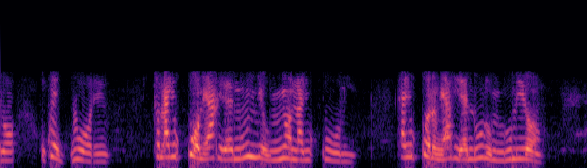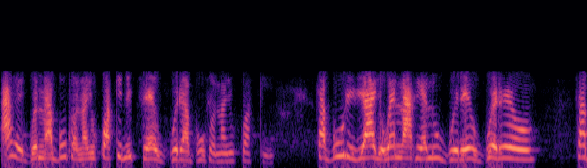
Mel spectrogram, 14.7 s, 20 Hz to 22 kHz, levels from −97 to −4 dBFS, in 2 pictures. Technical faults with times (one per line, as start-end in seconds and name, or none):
0.00-14.68 G.723.1 codec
